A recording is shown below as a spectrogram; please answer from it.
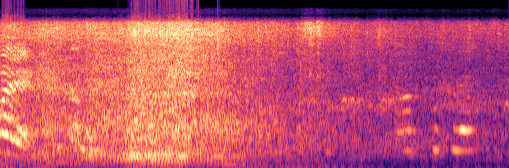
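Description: A vehicle engine revs loudly and close, its roar holding then slowly fading, while voices come in toward the end.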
